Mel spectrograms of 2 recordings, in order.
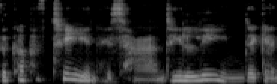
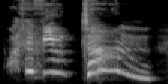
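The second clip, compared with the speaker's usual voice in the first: high, loud, slow anguished cry; horrified cry; 15 dB louder, slower than usual. A narrator's reading. Ida to Uncle Arthur, high horrified cry. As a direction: cry out in horror.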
